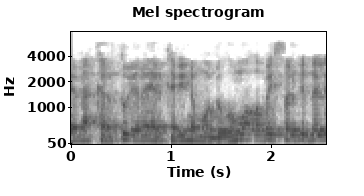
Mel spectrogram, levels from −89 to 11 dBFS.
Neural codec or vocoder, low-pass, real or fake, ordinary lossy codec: none; 7.2 kHz; real; MP3, 24 kbps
